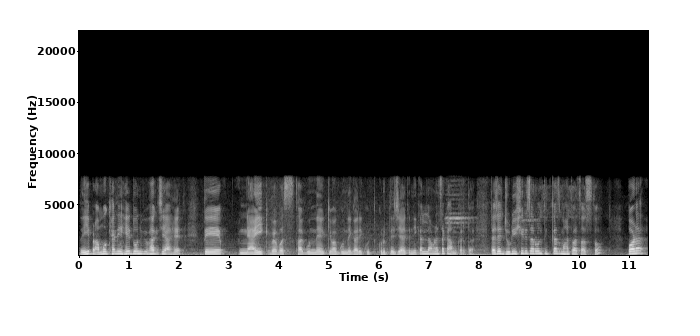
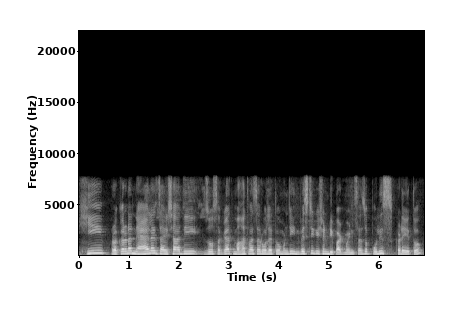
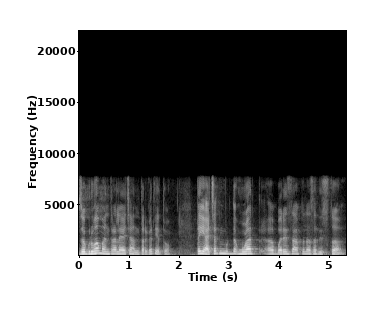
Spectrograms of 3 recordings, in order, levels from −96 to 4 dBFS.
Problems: background sounds at intervals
